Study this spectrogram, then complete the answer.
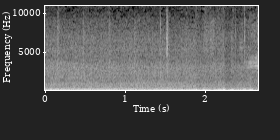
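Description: A BMW Z4 M40i roadster's engine rumbles deep and loud from close range, a steady low growl that builds slightly toward the end with no talking over it.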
